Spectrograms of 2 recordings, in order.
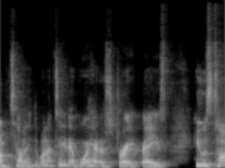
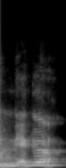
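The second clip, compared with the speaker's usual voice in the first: scolding husband; 2 semitones higher than usual. Retold or imitated. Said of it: "I'm like".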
